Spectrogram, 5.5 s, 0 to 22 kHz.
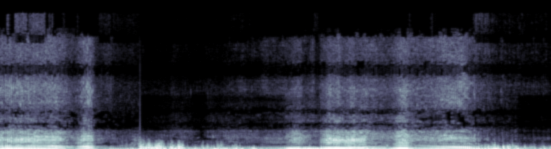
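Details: Honda CRF270 after rebuild: clean crisp revs rising and falling smoothly with an even exhaust note and no knocks or rattles; engine sounds healthy.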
